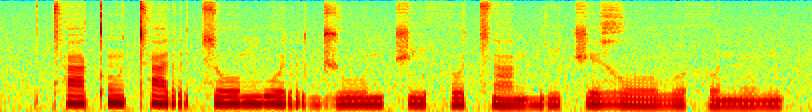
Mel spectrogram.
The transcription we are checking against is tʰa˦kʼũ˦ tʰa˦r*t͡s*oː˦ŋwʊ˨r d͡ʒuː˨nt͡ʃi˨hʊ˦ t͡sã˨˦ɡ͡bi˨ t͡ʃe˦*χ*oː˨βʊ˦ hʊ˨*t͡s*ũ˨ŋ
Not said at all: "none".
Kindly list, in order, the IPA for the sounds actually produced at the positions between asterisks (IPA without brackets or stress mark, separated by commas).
t͡s, ɣ, n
